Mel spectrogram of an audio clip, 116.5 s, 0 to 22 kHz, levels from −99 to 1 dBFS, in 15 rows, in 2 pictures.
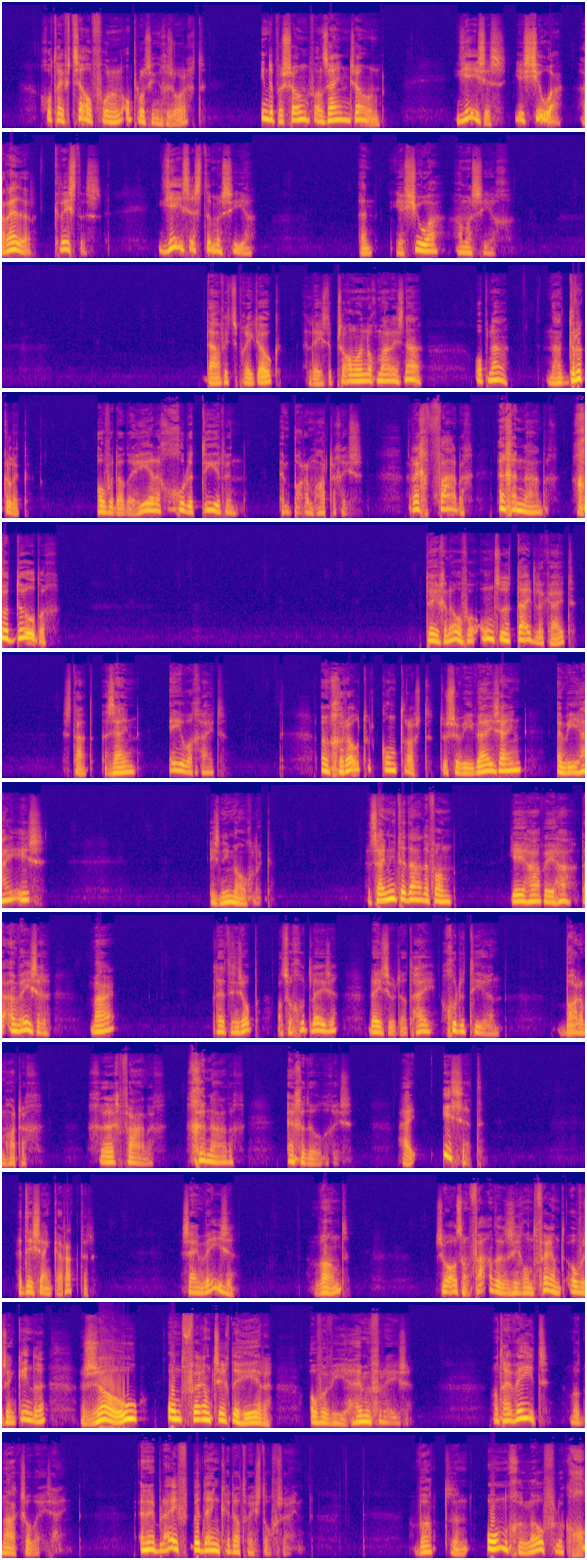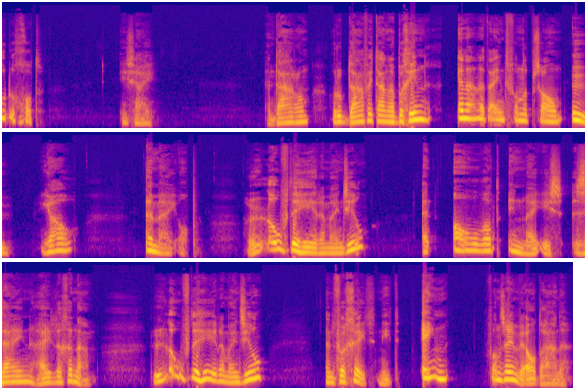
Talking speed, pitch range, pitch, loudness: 100 wpm, 125-185 Hz, 150 Hz, -17 LUFS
